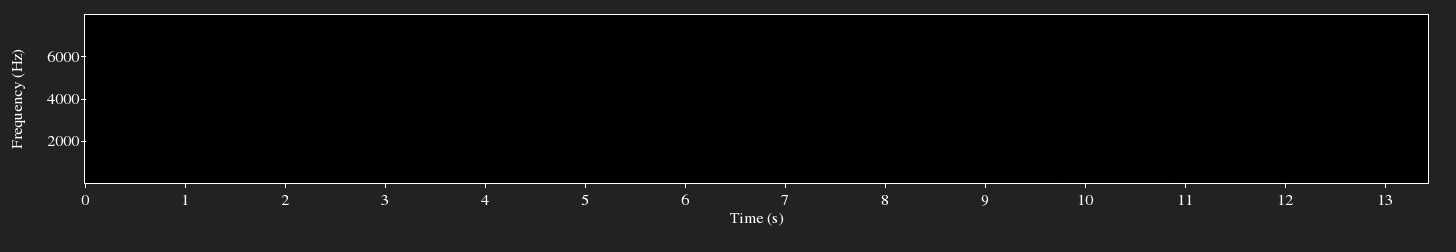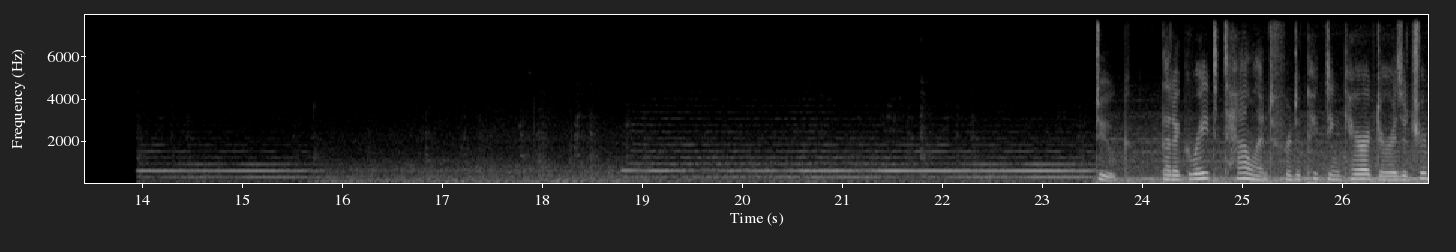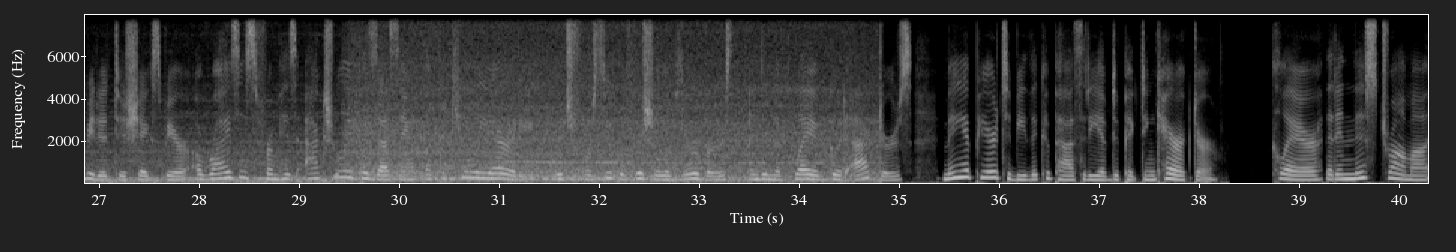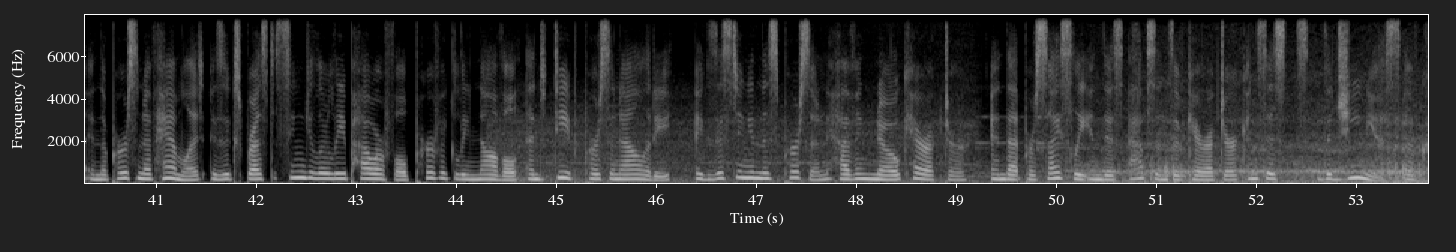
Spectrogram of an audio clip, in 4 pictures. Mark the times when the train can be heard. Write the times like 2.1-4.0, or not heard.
13.9-34.9, 44.2-53.6.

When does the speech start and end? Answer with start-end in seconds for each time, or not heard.
23.5-53.6.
